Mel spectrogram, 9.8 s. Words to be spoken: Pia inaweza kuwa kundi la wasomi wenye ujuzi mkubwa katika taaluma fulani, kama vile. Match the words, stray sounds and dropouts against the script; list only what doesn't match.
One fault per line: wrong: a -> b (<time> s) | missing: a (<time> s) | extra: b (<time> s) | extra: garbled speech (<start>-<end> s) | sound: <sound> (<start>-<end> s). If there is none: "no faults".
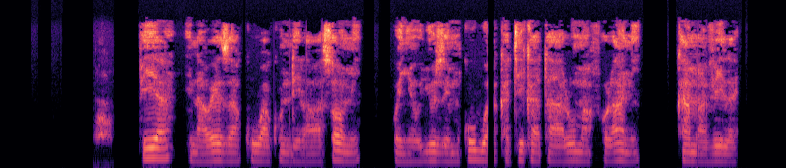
sound: bark (1.2-1.4 s)
sound: dropout (6.1-6.2 s)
